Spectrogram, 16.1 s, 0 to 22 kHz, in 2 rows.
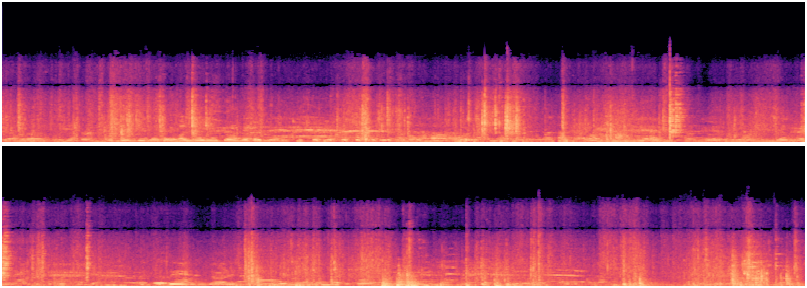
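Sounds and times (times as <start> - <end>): plastic buckets knocking: 10.4 - 16.0.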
